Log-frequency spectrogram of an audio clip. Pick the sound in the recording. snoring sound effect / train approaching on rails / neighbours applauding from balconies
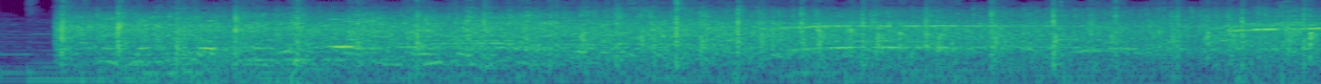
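neighbours applauding from balconies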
